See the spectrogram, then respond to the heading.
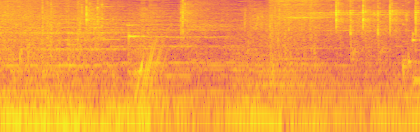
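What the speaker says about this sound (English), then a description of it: "Drop of taint water." A drop of taint water falls in a video game, a soft liquid drip sound over a steady musical bed, brief and close, followed by lingering watery tones.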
